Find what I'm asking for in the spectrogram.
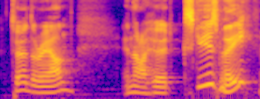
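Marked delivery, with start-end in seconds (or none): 1.7-2.5 high, loud mock-offended woman; offended challenge. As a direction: imitate an affronted customer calling him out, pitched way up. Quoting lady taking offence behind him.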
